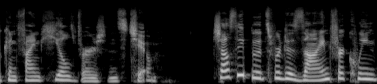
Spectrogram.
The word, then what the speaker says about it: Chelsea: Chelsea is spelled C-H-E-L-S-E-A and pronounced Chelsea. Now, I figure everyone knows how to pronounce this, but my ninth grade math teacher called a girl in my class Shalessa for an entire year.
